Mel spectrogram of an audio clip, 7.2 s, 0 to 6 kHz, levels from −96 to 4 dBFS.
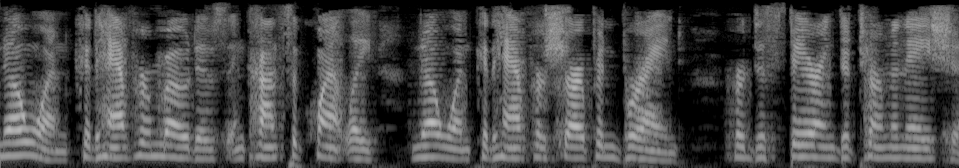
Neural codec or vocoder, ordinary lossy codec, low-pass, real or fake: none; AAC, 24 kbps; 5.4 kHz; real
